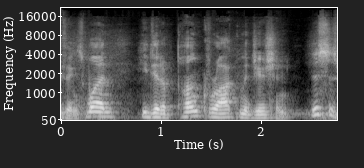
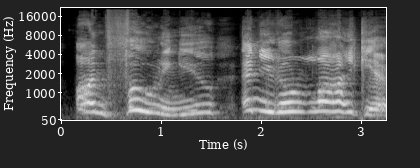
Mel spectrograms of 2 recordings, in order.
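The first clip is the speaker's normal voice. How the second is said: very high, combative, aggressive jab. Recalling a magician turning to his audience after a trick, retelling an aggressive taunt. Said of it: "he'd turn to the audience very aggressively and say".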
